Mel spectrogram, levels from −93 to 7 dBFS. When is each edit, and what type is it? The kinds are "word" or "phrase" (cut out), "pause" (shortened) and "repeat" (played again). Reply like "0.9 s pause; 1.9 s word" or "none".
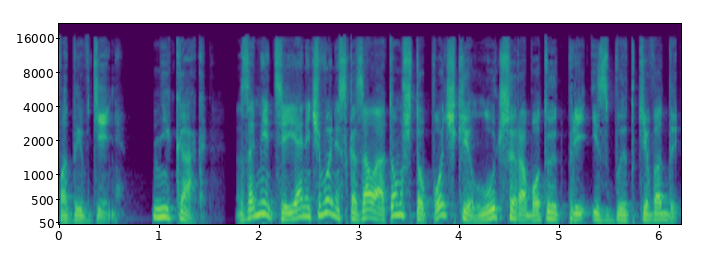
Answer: none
